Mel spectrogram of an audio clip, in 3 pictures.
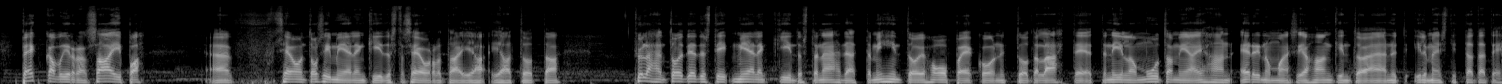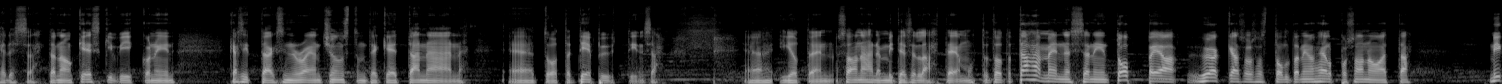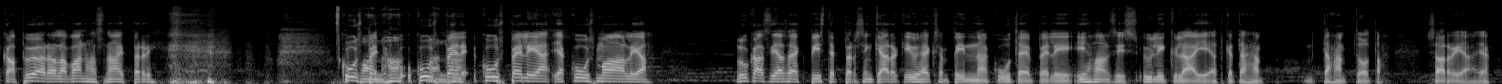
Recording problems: background chatter; faint; throughout; 4 voices, 30 dB below the speech

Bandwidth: 16 kHz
